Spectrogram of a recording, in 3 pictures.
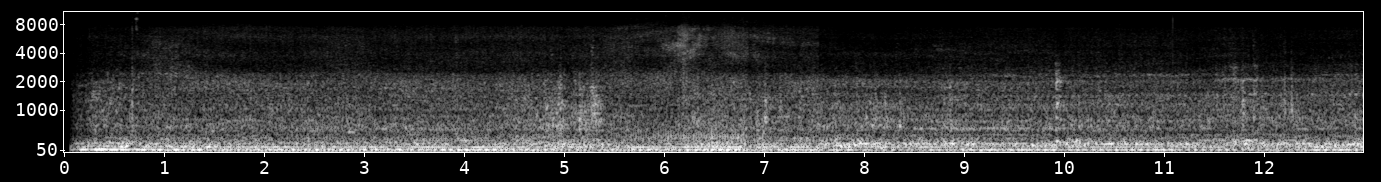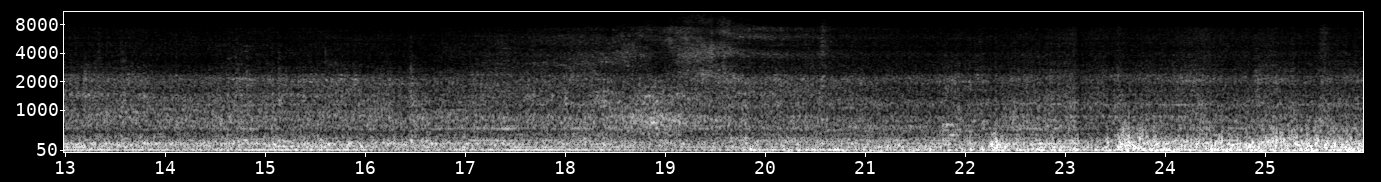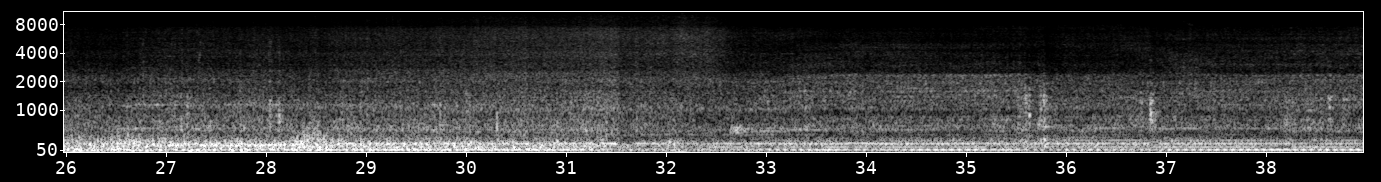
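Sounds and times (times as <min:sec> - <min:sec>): excavator diesel engine running: 0:00.1 - 0:38.9.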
